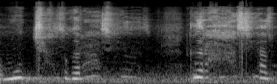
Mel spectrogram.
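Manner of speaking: slow, high, heartfelt thanks, imitated; deep gratitude. Young woman thanking the man who returned her wallet, grateful. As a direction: draw out each thank-you, high and earnest. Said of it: "pero con un agradecimiento".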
